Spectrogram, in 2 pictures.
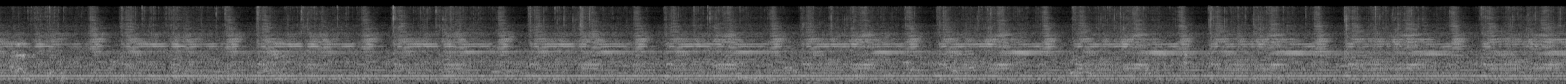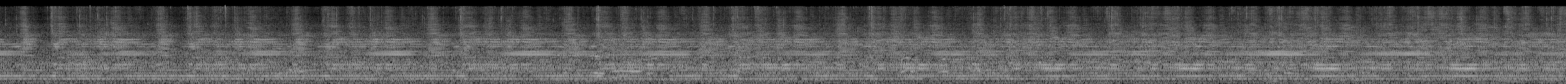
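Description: An old German copying lathe for wooden shoes running, cutting the outside shape of a clog from fresh poplar. Its cutters take the wood off as the blank and model rotate: a steady mechanical hum with a dense, rapid chatter of cutting throughout.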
